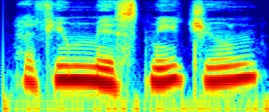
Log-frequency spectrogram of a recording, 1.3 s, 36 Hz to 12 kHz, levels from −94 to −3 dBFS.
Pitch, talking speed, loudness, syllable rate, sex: 185 Hz, 220 wpm, -14 LUFS, 5.4 syllables/s, female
